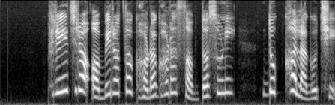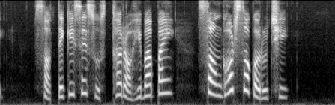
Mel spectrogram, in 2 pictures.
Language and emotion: Odia, sad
